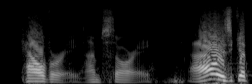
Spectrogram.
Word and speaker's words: Calvary: the city Gates was became El gotha or cavalry Calvary I'm sorry I always get those pronunciations mixed up and we all know the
